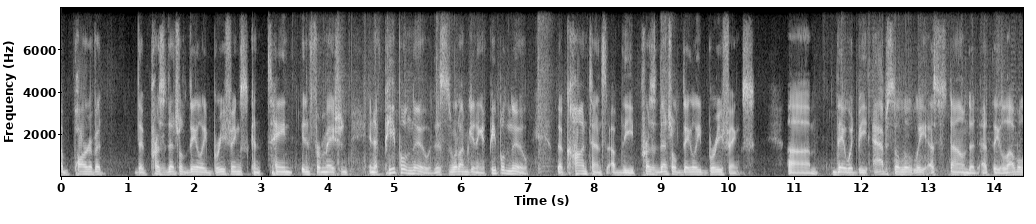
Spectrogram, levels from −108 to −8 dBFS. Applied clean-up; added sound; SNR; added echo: neural separator model SepFormer DNS4.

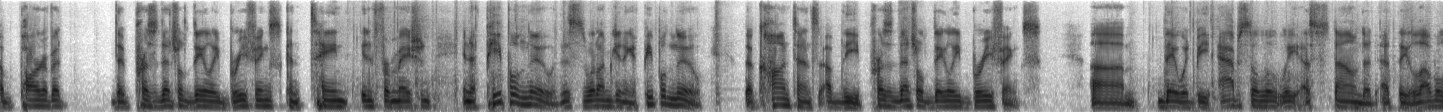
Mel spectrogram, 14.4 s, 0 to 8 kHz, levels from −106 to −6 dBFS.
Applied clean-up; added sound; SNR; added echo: neural mask model RNNoise.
